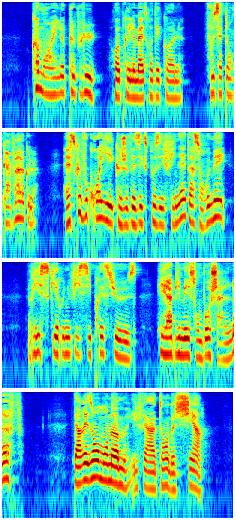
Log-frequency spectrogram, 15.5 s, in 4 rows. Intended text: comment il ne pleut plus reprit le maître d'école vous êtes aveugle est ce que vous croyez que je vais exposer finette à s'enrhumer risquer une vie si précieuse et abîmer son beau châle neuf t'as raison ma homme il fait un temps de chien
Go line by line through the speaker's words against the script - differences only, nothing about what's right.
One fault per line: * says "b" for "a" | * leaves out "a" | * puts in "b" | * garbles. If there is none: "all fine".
* puts in "donc"
* says "mon" for "ma"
